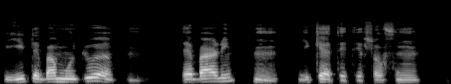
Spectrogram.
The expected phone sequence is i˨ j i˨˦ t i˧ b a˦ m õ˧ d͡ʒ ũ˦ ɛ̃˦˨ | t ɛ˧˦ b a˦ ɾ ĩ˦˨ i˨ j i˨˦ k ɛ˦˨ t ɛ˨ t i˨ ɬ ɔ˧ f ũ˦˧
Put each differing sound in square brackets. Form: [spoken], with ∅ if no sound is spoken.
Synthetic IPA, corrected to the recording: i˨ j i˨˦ t [ɛ˧] b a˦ m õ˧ d͡ʒ [u˦] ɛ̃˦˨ | t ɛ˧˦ b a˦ ɾ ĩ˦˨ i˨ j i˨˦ k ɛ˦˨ t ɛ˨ t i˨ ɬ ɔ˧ f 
